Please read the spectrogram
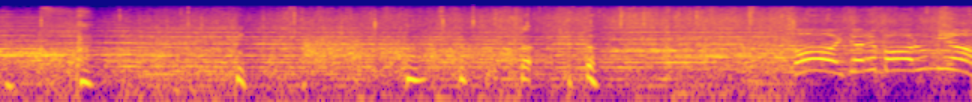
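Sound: rain falling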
